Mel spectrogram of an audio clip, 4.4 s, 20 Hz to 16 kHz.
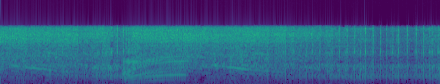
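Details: Craftsman 16-inch chainsaw made by Poulan, after coil cleaning and adjustment, carb cleaning and adjustment, dead cold next day on choke: fires on the pull, revs up with a rising buzz and keeps running steadily at high idle; healthy running.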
